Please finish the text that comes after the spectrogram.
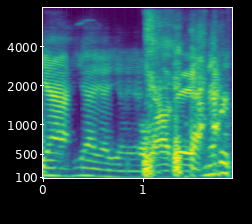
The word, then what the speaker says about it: Olave: Chris Olave and Garrett Wilson. I said it wrong. Yeah. Olave.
